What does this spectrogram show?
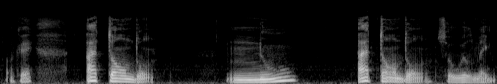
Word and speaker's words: attendons: Okay, you don't pronounce the s, so you get only this on sound. Okay, attendons, nous attendons, so we'll make the link between the two, la liaison.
